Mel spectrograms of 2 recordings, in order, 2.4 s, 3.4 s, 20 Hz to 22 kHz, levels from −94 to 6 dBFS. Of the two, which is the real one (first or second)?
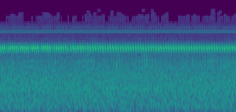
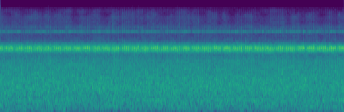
first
